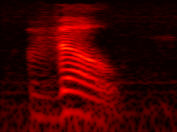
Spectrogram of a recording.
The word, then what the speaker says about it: though: Слово «though» произносится как «though». Начни с мягкого звука «the», который похож на «z», но с языком между зубами.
